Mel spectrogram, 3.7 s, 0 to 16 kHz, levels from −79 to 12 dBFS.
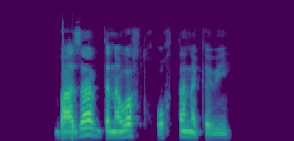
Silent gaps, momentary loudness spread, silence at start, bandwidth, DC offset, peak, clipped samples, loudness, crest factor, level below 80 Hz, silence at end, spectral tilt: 2.16-2.22 s; 14 LU; 0.7 s; 9.8 kHz; under 0.1%; 0 dBFS; under 0.1%; -18 LUFS; 20 dB; -60 dBFS; 0.85 s; -5 dB/octave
